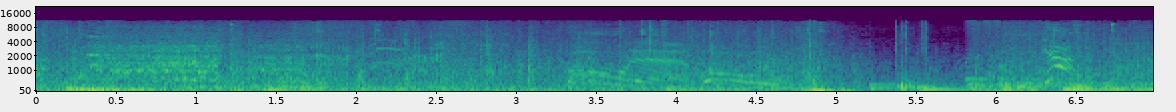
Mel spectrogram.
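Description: Horses in the Red Dead Redemption video game whinny and neigh repeatedly over clip-clopping hooves and mechanical clatter, loud and close throughout.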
